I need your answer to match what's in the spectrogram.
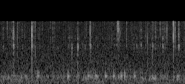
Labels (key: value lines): label: ambient
recorder: HydroMoth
